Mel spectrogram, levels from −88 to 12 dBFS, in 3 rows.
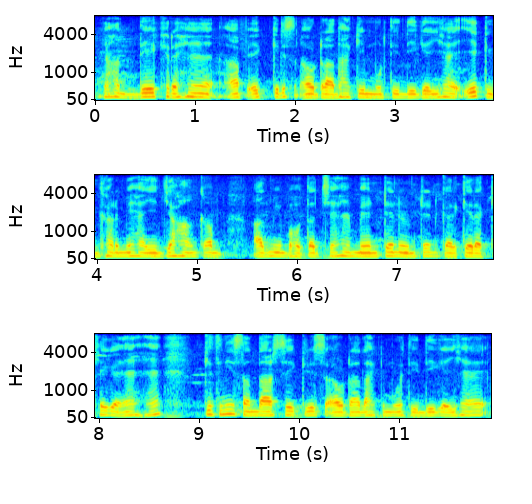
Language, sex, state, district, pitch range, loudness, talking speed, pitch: Hindi, male, Bihar, Samastipur, 115-130 Hz, -18 LUFS, 210 wpm, 125 Hz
